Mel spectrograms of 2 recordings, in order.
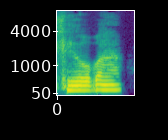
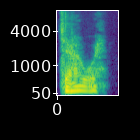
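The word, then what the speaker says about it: Yahweh: politeístas y la segunda el nombre de Dios no es Jehová porque no existía esa pronunciación en ese tiempo es yahwe así que dos cosas que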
